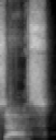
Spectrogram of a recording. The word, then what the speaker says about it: SaaS: software as a service abbreviated saas and pronounced SAS is now the dominant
